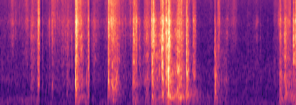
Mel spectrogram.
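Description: Garbage bags thud into a metal dumpster.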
